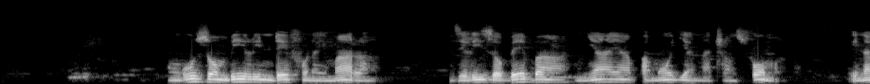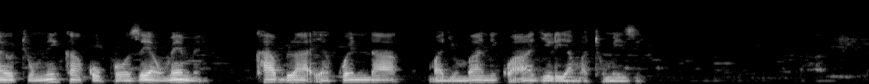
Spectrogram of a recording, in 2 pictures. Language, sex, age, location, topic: Swahili, male, 25-35, Dar es Salaam, government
